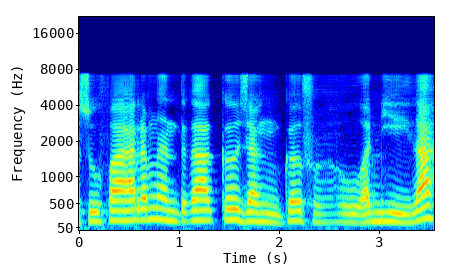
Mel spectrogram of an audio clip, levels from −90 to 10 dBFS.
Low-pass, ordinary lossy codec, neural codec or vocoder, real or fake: 7.2 kHz; none; codec, 16 kHz, about 1 kbps, DyCAST, with the encoder's durations; fake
